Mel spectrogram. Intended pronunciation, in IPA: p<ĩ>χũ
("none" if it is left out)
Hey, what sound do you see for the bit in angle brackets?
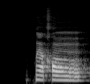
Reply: ĩ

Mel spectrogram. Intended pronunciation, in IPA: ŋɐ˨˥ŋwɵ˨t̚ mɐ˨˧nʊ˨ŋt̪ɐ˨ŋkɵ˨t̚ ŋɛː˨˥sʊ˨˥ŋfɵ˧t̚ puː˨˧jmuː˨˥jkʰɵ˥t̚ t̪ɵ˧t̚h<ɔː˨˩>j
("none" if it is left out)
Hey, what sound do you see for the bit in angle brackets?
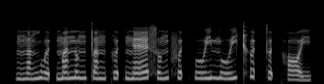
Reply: ɔː˨˩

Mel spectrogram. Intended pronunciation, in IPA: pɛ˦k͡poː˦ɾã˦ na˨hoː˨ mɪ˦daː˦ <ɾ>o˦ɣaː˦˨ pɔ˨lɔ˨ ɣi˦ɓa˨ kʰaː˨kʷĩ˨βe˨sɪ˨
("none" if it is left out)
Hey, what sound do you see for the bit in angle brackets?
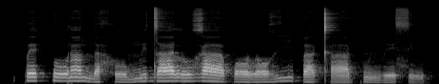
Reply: l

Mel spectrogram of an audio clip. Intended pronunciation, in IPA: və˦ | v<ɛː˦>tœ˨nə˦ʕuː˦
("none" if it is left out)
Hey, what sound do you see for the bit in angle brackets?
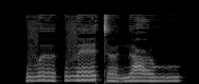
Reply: ɛː˦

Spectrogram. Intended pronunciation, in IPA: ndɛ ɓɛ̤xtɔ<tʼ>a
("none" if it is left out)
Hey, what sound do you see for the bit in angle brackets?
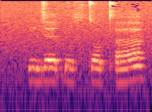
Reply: tʼ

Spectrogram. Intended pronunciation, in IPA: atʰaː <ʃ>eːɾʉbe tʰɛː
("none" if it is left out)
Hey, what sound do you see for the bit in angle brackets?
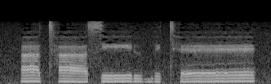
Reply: s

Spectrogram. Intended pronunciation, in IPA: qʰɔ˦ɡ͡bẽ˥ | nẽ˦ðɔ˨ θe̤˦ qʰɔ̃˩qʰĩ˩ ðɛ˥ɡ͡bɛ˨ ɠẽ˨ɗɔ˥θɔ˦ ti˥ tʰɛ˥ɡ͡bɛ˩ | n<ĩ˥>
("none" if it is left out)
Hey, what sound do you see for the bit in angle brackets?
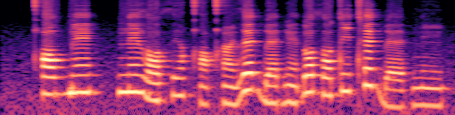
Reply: ĩ˩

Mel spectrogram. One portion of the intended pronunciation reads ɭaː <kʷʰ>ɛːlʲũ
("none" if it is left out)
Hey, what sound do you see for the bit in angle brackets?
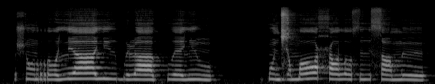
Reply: kʷʰ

